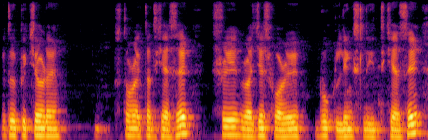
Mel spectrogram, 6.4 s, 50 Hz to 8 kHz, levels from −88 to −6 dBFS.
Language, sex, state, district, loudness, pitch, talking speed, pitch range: Nagamese, male, Nagaland, Dimapur, -18 LUFS, 115 Hz, 130 wpm, 105-120 Hz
